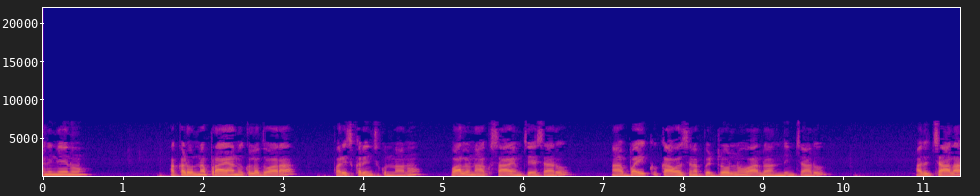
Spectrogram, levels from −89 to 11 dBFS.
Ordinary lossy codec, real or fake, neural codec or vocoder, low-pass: MP3, 32 kbps; real; none; 7.2 kHz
